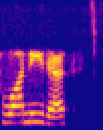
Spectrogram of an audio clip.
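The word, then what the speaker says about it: Wauneta: Oneta, Nebraska, if I'm saying that right. What's on your mind today? – Hey, God bless you. It's Juanita.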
